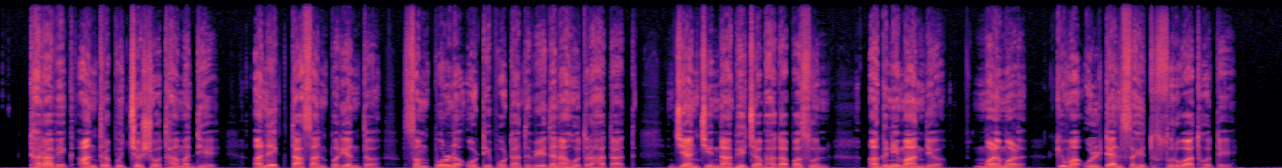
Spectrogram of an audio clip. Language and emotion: Marathi, neutral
